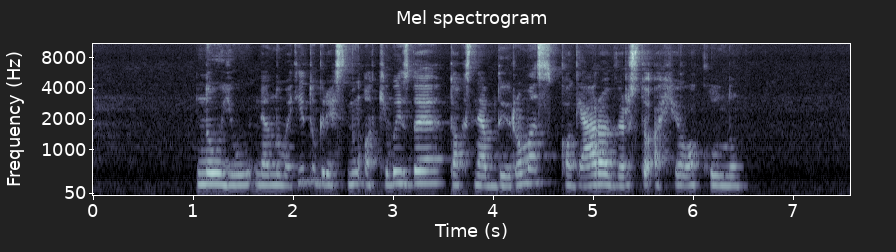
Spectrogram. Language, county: Lithuanian, Vilnius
